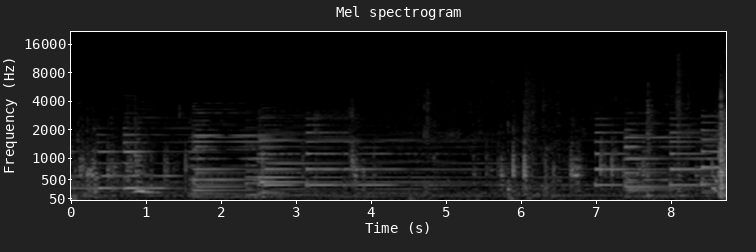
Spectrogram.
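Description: Instrumental background music of held, piano-like chords changing every second or so, with a few light taps in the second half.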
